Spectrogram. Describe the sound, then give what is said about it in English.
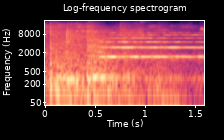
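A three-minute round timer buzzer at a boxing gym near Calle with Mercado, signalling the young boxers to change activities, sounds a steady, harsh, buzzing tone that begins about half a second in and holds unbroken to the end over a low background rumble. “That buzzer you hear, by the way, is a 3-minute timer that tells the young boxers in the gym it's time to change activities.”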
